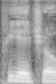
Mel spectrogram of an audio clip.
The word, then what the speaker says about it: pho: It's spelled P-H-O, but it's pronounced Pho.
